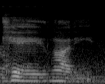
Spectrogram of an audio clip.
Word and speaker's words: Kaylani: And it's pronounced K-Lani. Lay.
